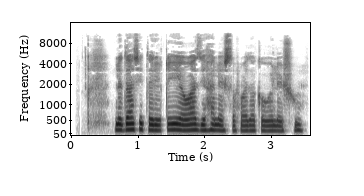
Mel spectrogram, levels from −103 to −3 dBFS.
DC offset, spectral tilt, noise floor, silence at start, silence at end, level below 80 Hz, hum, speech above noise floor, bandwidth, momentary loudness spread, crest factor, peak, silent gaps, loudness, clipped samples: under 0.1%; -6.5 dB/octave; -44 dBFS; 0.35 s; 0.1 s; -68 dBFS; none; 24 dB; 11 kHz; 8 LU; 18 dB; -4 dBFS; none; -21 LUFS; under 0.1%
